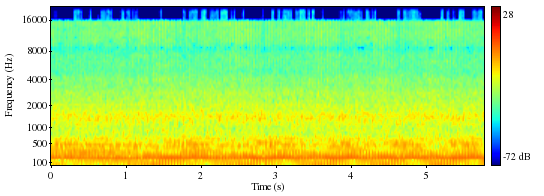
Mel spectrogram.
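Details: Bolens mower after a new notched gasket fitted; small single-cylinder engine holds a steady, even drone with constant hum, no stumbles or surging, running cleanly now.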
